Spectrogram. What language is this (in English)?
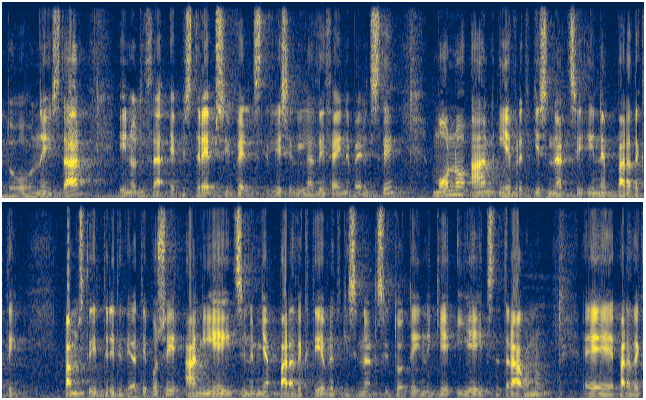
Greek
